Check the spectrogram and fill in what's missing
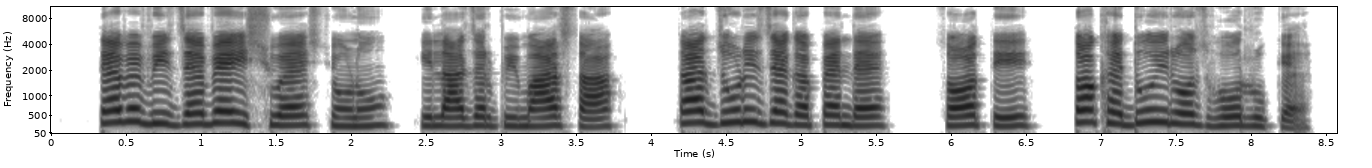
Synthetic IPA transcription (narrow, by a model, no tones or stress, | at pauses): t̪ɛːβɛbʱid͡zɛːbɛjiːʃʊɛʃʊɽ̃ukilaːzəɾbimaːɾsa | t̪ad͡zʊɽ̃id͡zɛɡapɛ̃ːnd̪ɛ | sɔt̪i | t̪ɔːkʰɛd̪ʊiɾoːd͡zɦoːɾːʊkɛː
